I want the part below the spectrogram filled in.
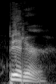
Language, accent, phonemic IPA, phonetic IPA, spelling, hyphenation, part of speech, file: English, US, /ˈbɪ.tɚ/, [ˈbɪ.ɾɚ], bitter, bit‧ter, adjective / adverb / noun / verb, En-us-bitter.ogg
- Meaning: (adjective) 1. Having an acrid taste (usually from a basic substance) 2. Harsh, piercing, acerbic or stinging 3. Hateful or hostile 4. Cynical and resentful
